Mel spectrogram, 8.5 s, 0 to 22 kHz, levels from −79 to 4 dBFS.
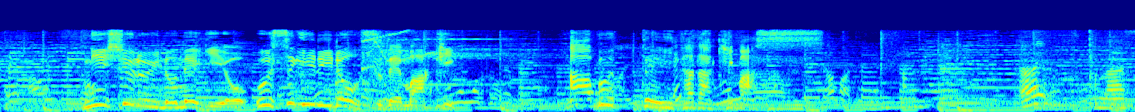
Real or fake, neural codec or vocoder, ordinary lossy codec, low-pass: real; none; none; 7.2 kHz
